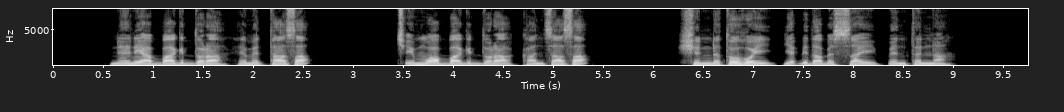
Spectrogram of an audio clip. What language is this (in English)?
Gofa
